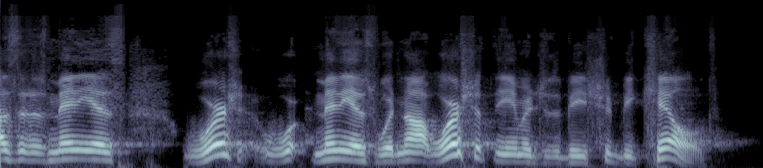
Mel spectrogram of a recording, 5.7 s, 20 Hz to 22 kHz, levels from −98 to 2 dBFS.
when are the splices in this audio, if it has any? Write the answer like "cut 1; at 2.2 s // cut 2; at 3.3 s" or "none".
cut 1; at 2.3 s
